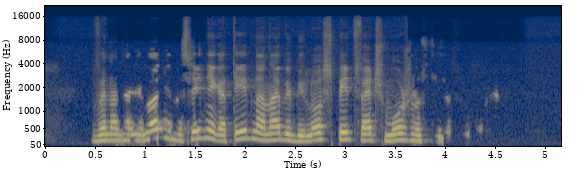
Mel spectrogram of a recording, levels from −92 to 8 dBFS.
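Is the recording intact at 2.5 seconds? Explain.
Yes, the speech at 2.5 seconds comes through intact, with no dropout, click, distortion or other fault at that moment.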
